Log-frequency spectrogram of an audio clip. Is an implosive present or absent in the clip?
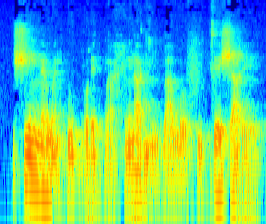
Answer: absent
